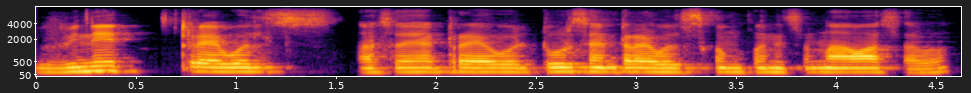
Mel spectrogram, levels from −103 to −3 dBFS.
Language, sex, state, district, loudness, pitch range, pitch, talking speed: Marathi, male, Maharashtra, Pune, -18 LUFS, 125-135 Hz, 130 Hz, 145 wpm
